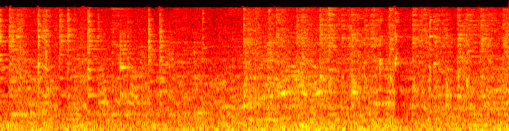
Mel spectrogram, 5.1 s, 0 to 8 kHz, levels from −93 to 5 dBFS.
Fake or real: real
